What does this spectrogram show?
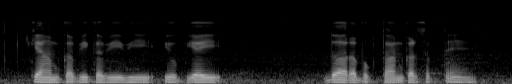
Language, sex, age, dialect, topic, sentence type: Hindi, male, 18-24, Awadhi Bundeli, banking, question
